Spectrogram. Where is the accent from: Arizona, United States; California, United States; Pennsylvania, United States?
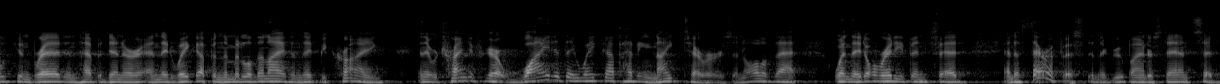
California, United States; Oakland; I'm from Oakland, California.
